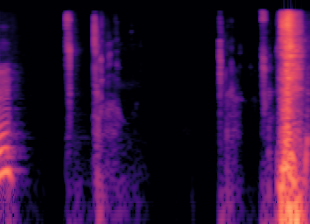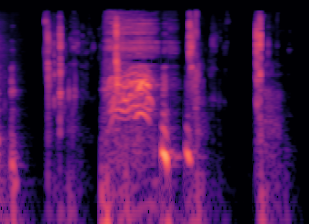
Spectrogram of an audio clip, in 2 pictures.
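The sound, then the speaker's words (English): Biting and chewing a really chewy food: scattered wet clicks and squelches, one louder crunchy bite in the middle, then more moist chewing with a brief murmured voice. “Okay, so I'm gonna bite it now. It's really chewy.”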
